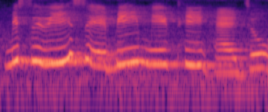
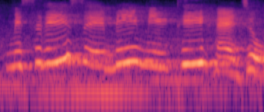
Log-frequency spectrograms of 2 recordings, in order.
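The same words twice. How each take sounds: The two takes are said the same way.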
